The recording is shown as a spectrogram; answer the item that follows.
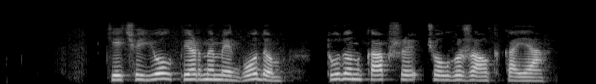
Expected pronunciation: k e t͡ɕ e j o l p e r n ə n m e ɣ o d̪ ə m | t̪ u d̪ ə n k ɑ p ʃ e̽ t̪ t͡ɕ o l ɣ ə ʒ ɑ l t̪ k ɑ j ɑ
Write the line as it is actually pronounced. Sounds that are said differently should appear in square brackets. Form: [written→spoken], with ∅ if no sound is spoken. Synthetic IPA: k e t͡ɕ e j o l p e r n ə [n→∅] m e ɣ o d̪ ə m | t̪ u d̪ ə n k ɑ p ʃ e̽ [t̪→∅] t͡ɕ o l ɣ ə ʒ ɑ l t̪ k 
